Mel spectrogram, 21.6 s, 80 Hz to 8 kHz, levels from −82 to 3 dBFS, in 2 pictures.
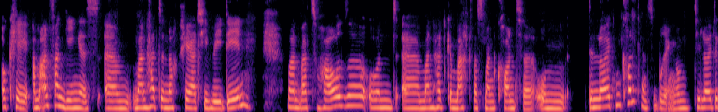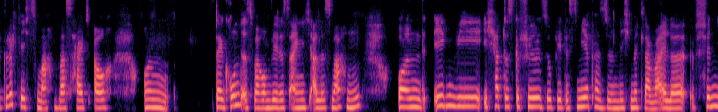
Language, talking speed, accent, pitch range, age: German, 165 wpm, German, 200-230 Hz, 20-39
